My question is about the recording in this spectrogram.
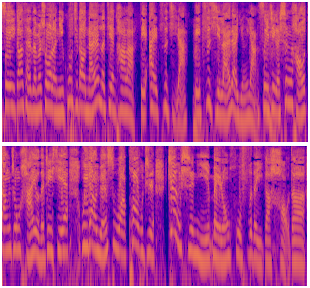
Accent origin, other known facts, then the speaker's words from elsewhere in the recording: Dalian, Liaoning, China; 用我们大连人话讲就是鲜鲜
